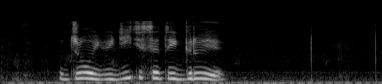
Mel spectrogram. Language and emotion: Russian, angry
